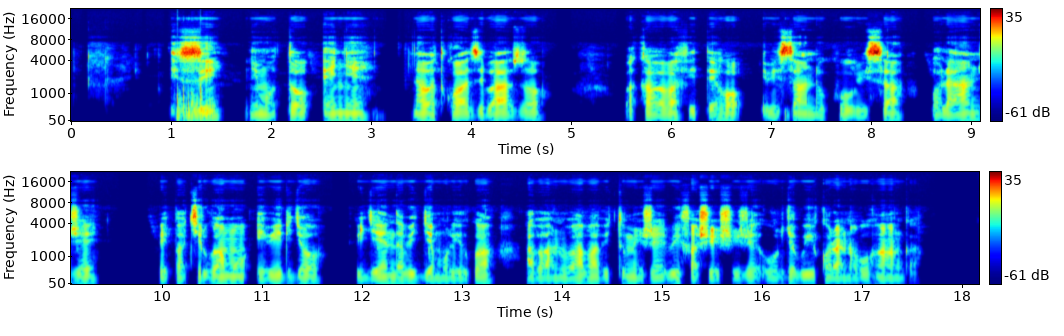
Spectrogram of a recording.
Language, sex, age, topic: Kinyarwanda, male, 18-24, finance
